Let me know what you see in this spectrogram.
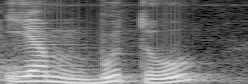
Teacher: Contohnya yambutu, yang asalnya yanbutu menjadi yambutu. Haitsu tahawwalat an-nun al-lithawiyya al-asnaniyya ila al-mim asy-syafataniyya litamatsuli makhrajil ba asy-syafatani. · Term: fil makhraj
